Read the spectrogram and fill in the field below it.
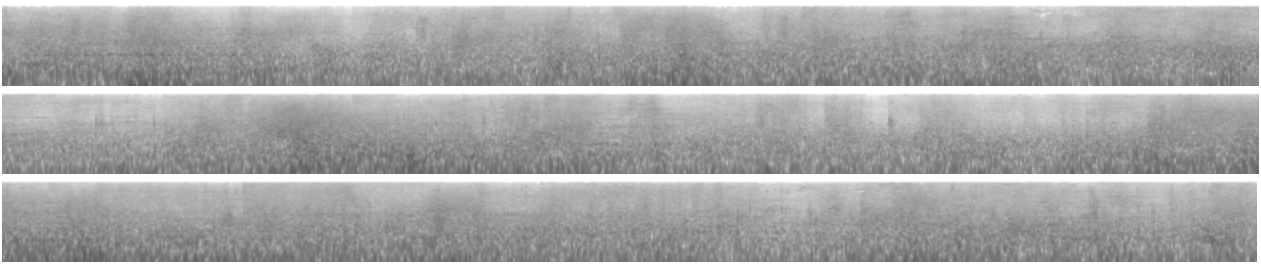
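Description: Fantasy battle effects crash and boom continuously.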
